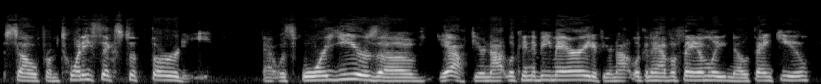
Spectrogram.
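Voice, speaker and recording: A woman's voice: lowish voice, no echo, low-quality recording. A woman in her thirties, a relationship coach, talking bluntly and casually from her car, reading viewer comments, laughing often. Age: 30s.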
